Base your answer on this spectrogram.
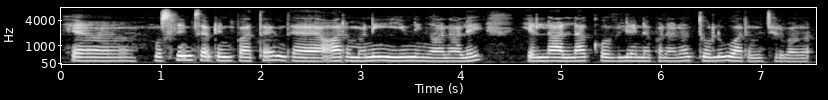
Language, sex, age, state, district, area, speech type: Tamil, female, 18-30, Tamil Nadu, Mayiladuthurai, urban, spontaneous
